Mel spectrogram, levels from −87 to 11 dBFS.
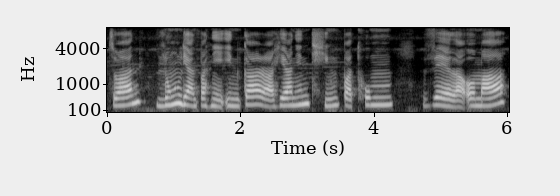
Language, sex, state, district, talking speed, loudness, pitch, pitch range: Mizo, female, Mizoram, Aizawl, 120 wpm, -14 LUFS, 215 Hz, 205-230 Hz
